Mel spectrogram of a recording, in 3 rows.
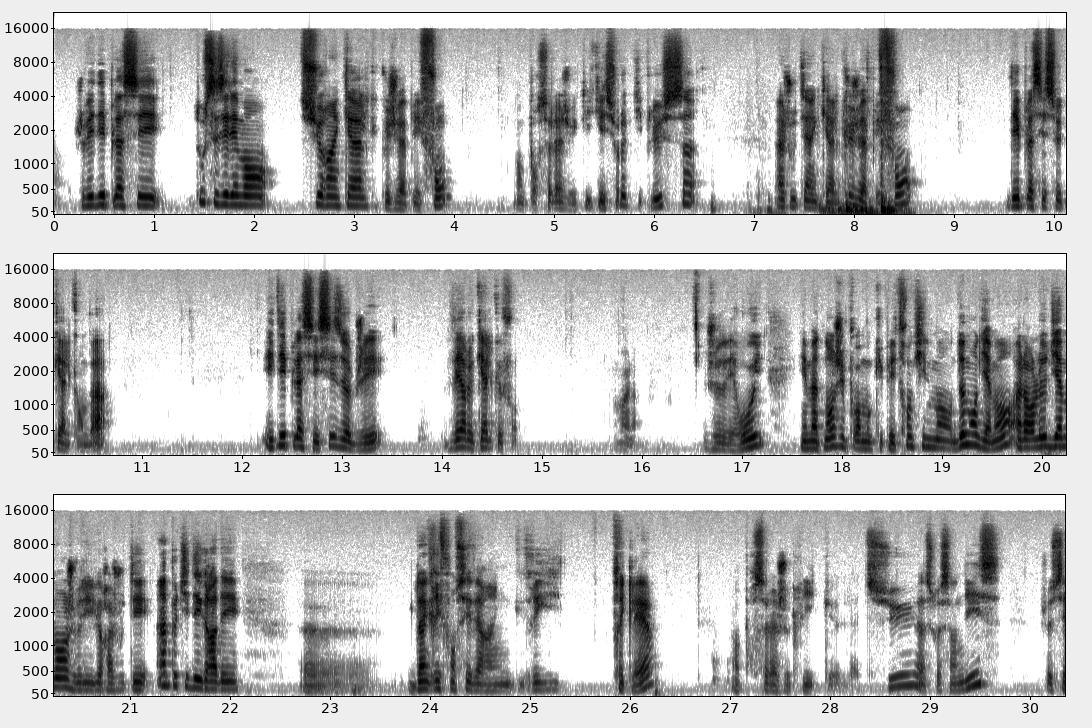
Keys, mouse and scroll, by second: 1.1 click, 3.1 click, 5.6 click, 6.4 click, 7.4-8.4 typing, 10.5 click, 11.5 click, 12.1 right click, 14.3 click, 15.2 click, 15.7 click, 16.9 click, 17.9 click, 18.5 click, 19.3 click, 21.2 middle click, 28.7 click.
